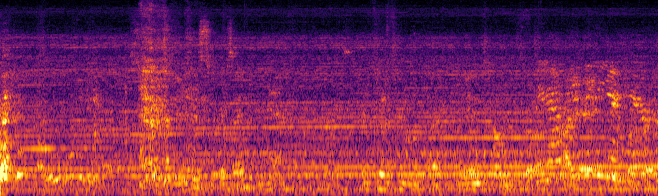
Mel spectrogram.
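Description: Van de Graaff generator running: a steady electric buzz from its motor and belt.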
